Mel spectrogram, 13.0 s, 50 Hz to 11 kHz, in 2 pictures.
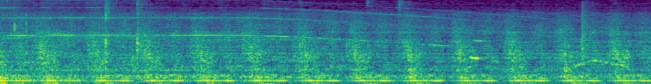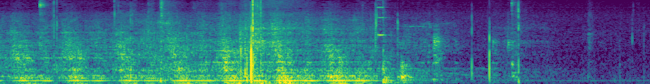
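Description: Siemens WM16S790 Extraklasse front-loading washing machine on its spin cycle, running quietly: a steady low hum with a faint motor whine that falls in pitch as the drum slows. The sound dies away about ten and a half seconds in, followed by a few light clicks.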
